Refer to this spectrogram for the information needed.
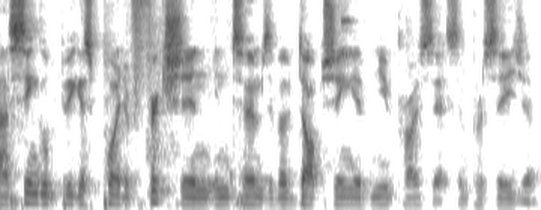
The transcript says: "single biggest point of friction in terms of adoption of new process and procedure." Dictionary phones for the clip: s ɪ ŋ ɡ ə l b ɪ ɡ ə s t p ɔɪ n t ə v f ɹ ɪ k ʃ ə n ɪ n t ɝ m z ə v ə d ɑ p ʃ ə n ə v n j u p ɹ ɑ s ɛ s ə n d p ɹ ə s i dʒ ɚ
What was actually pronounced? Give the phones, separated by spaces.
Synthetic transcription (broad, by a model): s ɪ ŋ ɡ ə l b ɪ ɡ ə s p ɔɪ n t ə v f ɹ ɪ k ʃ ə n ɪ n t ɝ m z ə v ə d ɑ p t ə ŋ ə n j u p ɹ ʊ s ɛ s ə n p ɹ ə s i dʒ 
